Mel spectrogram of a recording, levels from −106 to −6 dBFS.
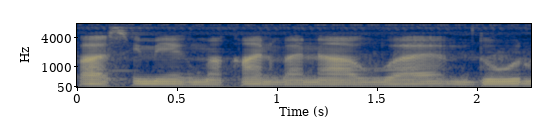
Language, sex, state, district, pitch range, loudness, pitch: Hindi, male, Bihar, Gopalganj, 90-100 Hz, -43 LUFS, 95 Hz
